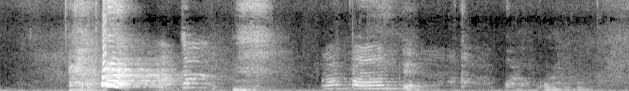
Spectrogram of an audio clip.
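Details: Pet dog disliking the squeaking sound of a tablet mouse game for cats; one sharp bark, then a string of short, nasal, talking-like whines that rise and fall.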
